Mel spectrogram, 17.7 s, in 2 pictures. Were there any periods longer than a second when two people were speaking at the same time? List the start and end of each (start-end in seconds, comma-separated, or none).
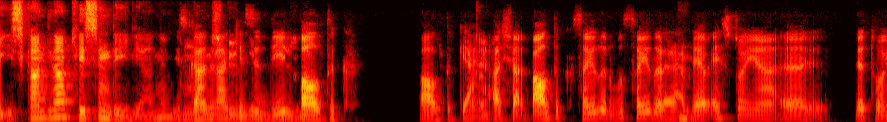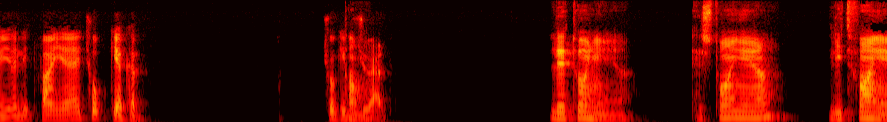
1.7-3.2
